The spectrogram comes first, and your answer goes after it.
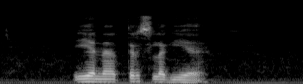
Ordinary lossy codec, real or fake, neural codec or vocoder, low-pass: MP3, 96 kbps; real; none; 9.9 kHz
